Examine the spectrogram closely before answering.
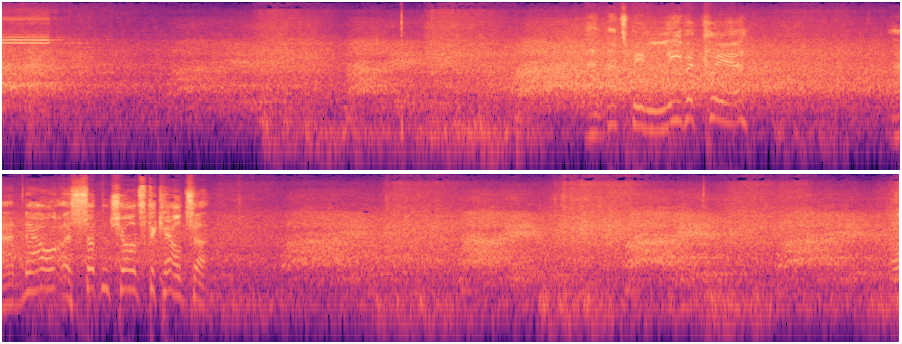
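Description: A stadium crowd murmurs and roars in the background.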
